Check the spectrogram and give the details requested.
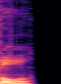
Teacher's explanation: B. Voiced bilabial plosive ball.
